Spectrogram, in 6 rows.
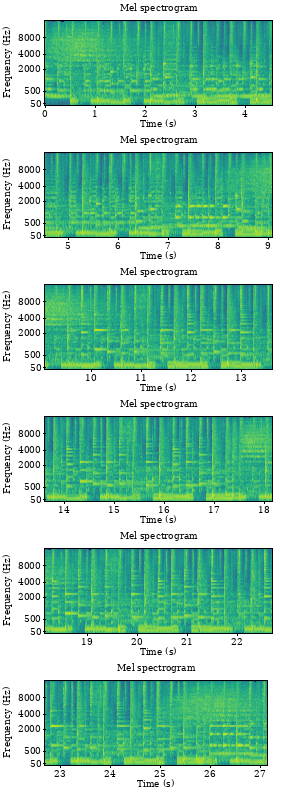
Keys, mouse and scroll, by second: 4.9 alt+click.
